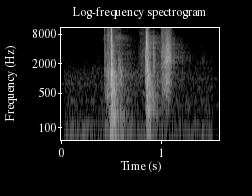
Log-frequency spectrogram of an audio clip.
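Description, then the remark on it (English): A car door clicks open as someone jumps out of the car at a shop, then two quick solid thumps follow as it swings shut, fairly loud against a quiet background. “Mark jumped out of the car and ran into the shop.”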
